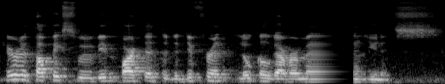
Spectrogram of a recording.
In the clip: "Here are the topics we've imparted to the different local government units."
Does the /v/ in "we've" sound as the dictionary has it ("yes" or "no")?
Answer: no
